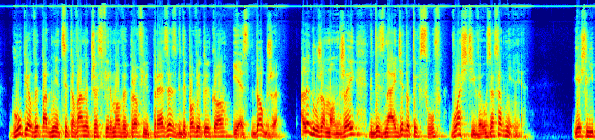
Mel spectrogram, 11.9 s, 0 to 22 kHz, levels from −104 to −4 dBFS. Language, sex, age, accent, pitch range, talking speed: Polish, male, 50-69, native, 100-130 Hz, 115 wpm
